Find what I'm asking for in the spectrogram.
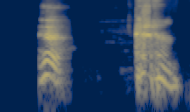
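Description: repeated coughing

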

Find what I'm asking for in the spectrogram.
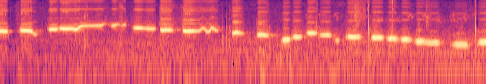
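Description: human whistling a tune

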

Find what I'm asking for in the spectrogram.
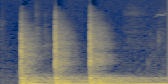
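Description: knocking on a door

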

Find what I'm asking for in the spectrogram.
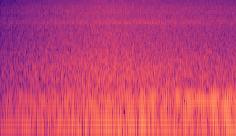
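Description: car driving on road

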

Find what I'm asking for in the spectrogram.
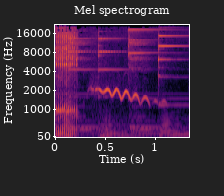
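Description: loud snoring

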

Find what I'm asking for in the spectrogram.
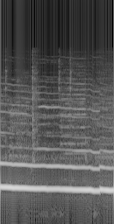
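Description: werewolf howl

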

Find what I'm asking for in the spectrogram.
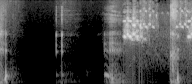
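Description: crickets chirping sound effect

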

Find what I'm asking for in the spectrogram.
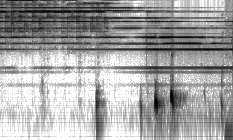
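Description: bell ringing

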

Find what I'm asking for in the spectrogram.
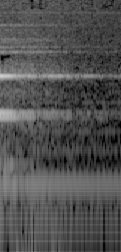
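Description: glasses clinking

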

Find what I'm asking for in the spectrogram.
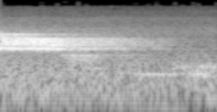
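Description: bird call

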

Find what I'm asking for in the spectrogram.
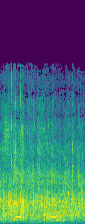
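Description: audience clapping hands

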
